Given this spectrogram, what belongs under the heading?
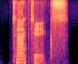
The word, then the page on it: tactics: British English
